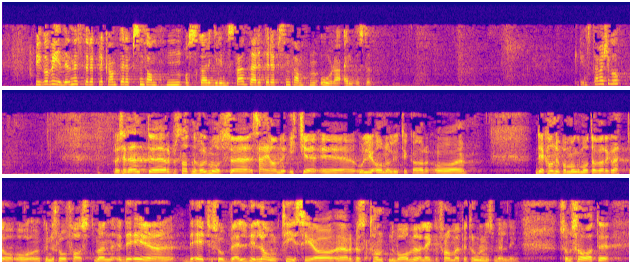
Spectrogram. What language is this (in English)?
Norwegian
